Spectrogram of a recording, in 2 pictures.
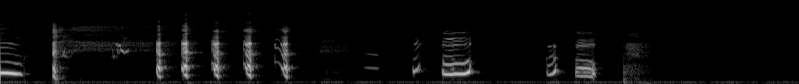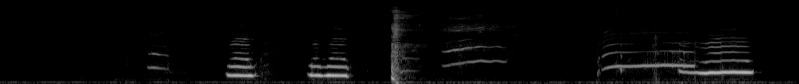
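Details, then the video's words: Sweet Pea, a chatty female tabby cat with a squeaky, bell-like voice, talking while posing and cleaning indoors: a quick run of sharp clicks, then short squeaky trilled meows and chirps, ending in a longer rising meow. "cute tabby cat posing cleaning talking chatty"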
